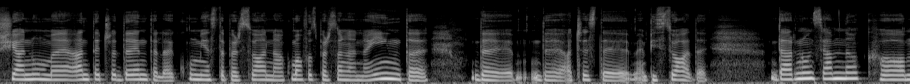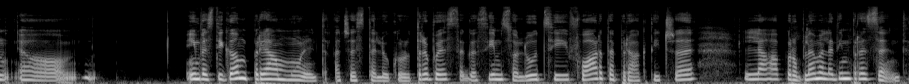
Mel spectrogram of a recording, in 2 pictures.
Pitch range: 190-235 Hz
